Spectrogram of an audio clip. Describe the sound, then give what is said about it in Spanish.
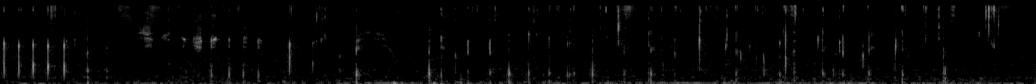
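Close, wet mouth sounds of someone eating ice cream for ASMR: many soft clicks, smacks and licks in an irregular, continuous pattern, quiet and intimate throughout. “si te gusta los ASMR en donde estoy comiendo”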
